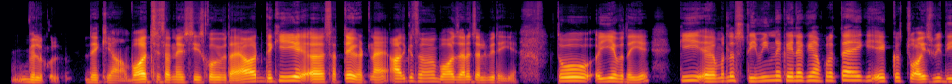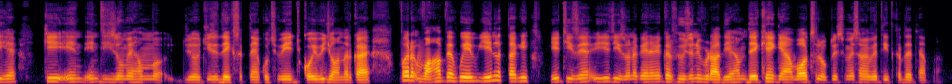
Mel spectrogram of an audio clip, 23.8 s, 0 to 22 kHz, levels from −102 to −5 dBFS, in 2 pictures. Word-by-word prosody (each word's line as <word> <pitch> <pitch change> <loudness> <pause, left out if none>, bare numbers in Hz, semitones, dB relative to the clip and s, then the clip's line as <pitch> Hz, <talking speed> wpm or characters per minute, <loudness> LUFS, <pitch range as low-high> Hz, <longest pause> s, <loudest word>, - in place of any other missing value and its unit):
बिल्कुल। 115 -3 -5 0.4
देखिए 110 -2 -3
हाँ, 100 - -5
बहुत 125 +4 +8
अच्छे 115 - -2
आपने 115 +1 -1
इस 115 +1 -5
चीज़ 115 -2 -4
को 120 - +1
भी 115 - -1
बताया 110 +3 +3
और 150 +2 +6
देखिए 155 +4 0 0.2
ये - - +4
अ, 125 0 +7
सत्य 125 +4 +2
घटना 115 +1 -2
है। - - +1
आज 140 - +4
के 170 - -4
समय 150 -1 -5
में 150 -1 -5
बहुत 120 0 +2
ज़्यादा 115 +2 +2
चल 110 -3 -3
भी 115 +1 -4
रही 95 -3 -9
है। - - -15 0.5
तो 170 0 +4
ये 150 +3 +2
बताइए 130 +1 -3 0.4
कि 190 +1 -1
अ, 150 -1 +4
मतलब 165 +5 -3
स्ट्रीमिंग 170 +3 -4
ने 200 - -1
कहीं 185 -1 +1
न 185 0 +2
कहीं 185 +1 -1
आपको 180 +1 -2
लगता 185 +3 -1
है 195 -1 +4
कि 180 - -9
एक 165 +1 -5
चॉइस 130 +2 +3
भी 160 - -5
दी 140 -1 -4
है 140 0 -3 0.4
कि 155 0 +1 0.2
इन 145 -1 -10
इन 140 - -9
चीज़ों 130 0 -6
में 130 0 -3
हम 130 0 -7 0.3
जो 120 +1 -3
चीज़ें 120 +1 -7
देख 120 -1 +2
सकते 120 - -8
हैं 120 - -3
कुछ 120 0 -9
भी 125 0 0
च 120 - -17
कोई 125 0 +1
भी 130 +1 -2
जॉनर 115 -2 -3
का 115 - +6
है। 115 - +3 0.4
पर 200 -1 +5
वहाँ 135 +3 +3
पे 175 - +3
आपको 170 +1 0
ये, 170 - +7
ये - - -3
नहीं 165 +2 +1
लगता 155 -5 +1
कि 165 +1 -2 0.3
ये 150 - +1
चीज़ें 145 -1 -4
ये 150 +2 -3
चीज़ों 135 -3 -5
ने 135 - -4
कहीं 135 0 -2
न - - -3
कहीं 140 0 -3
कन्फ्यूज़न 135 0 -3
भी 145 - -3
बढ़ा 125 -3 +3
दिया 120 +2 -3
है 130 - -4
हम 130 -1 -7
देखें 130 +4 +3
क्या? 120 -1 +1
बहुत 130 +2 +3
से - - -8
लोग 120 -2 -5
तो 130 - -4
इसमें 130 +1 -8
समय 130 -1 -4
व्यतीत 120 -2 -5
कर 115 - -10
देते 115 -1 -6
हैं - - -8
अपना। - - -36
130 Hz, 260 wpm, -25 LUFS, 120-155 Hz, 0.5 s, बहुत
